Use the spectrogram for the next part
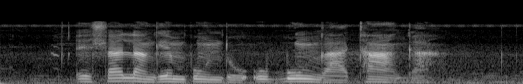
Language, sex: Xhosa, male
